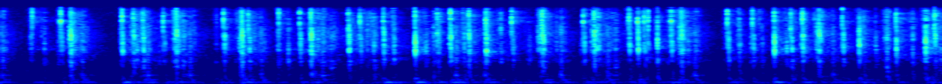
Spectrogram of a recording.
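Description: Computer keyboard typing: a fast, continuous run of keystroke clicks with a brief gap just under a second in, over a faint low hum.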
